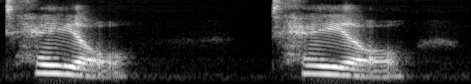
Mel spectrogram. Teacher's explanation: Be careful of the A sound. It's very long, okay?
